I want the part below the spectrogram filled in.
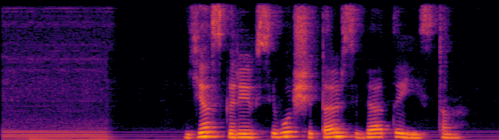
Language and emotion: Russian, neutral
